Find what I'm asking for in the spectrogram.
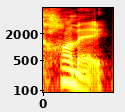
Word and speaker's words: Homme: Home. I think it's just Josh Homme. – I've heard it pronounced like Homme.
